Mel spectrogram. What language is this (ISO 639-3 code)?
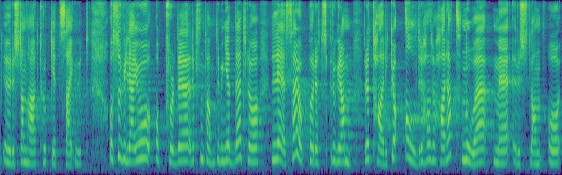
nor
